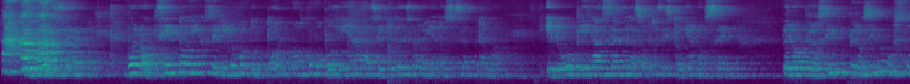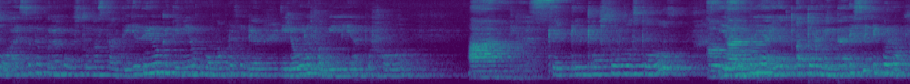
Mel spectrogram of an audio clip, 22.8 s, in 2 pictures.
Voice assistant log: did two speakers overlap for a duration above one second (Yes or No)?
No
